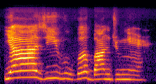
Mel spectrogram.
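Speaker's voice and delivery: "Я живу в Бандунге" slowly, word by word; slow example sentence. Shown as a demonstration.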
